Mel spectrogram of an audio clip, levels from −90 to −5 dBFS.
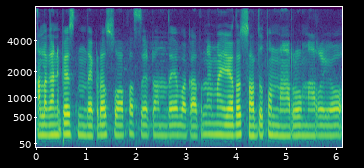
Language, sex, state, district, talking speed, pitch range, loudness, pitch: Telugu, female, Andhra Pradesh, Manyam, 125 wpm, 170-180 Hz, -17 LUFS, 175 Hz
